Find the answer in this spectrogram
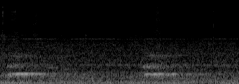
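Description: Tarot cards being drawn from the deck and laid down on a cloth, soft faint handling sounds. A short faint tone is heard twice, about a second and a half apart.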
